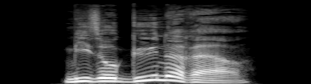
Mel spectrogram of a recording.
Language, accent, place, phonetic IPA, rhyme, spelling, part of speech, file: German, Germany, Berlin, [mizoˈɡyːnəʁɐ], -yːnəʁɐ, misogynerer, adjective, De-misogynerer.ogg
- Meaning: inflection of misogyn: 1. strong/mixed nominative masculine singular comparative degree 2. strong genitive/dative feminine singular comparative degree 3. strong genitive plural comparative degree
